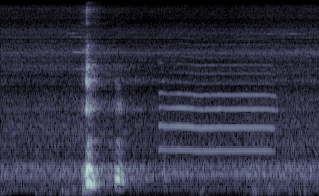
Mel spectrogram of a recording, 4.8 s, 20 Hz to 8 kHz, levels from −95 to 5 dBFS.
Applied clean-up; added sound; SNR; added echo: none; Wind instrument, woodwind instrument; 15 dB; reverberation time 0.2 s.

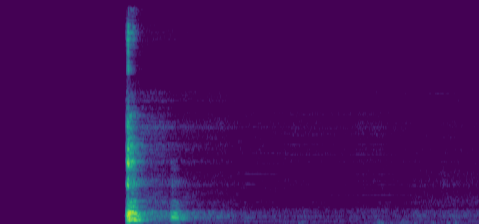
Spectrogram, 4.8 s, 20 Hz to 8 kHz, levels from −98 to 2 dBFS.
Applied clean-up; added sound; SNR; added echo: neural mask model DeepFilterNet 3.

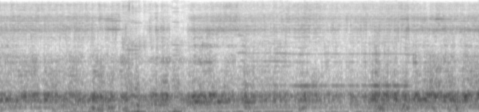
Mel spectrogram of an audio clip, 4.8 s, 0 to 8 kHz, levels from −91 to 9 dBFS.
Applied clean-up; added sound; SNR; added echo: neural separator model SepFormer DNS4.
